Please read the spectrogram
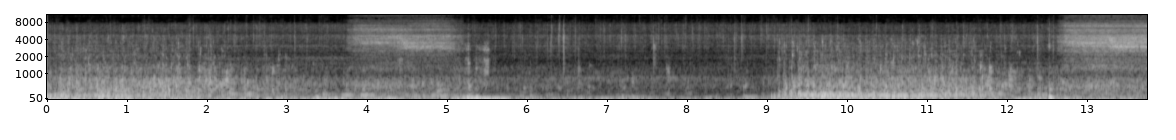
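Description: Scuba diver breathing through a regulator, heard underwater: exhaled bubbles rumble out in two long gushes, each followed by the short hiss of an inhale through the regulator, one about four seconds in and one near the end.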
